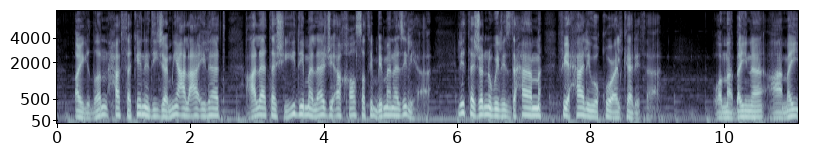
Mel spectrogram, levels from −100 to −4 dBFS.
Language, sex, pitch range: Arabic, male, 115-155 Hz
